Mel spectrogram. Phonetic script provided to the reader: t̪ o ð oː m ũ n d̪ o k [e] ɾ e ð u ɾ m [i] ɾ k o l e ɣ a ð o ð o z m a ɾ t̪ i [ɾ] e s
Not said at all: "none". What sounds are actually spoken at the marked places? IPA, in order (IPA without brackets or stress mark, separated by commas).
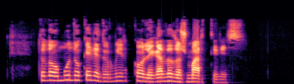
e, i, ɾ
